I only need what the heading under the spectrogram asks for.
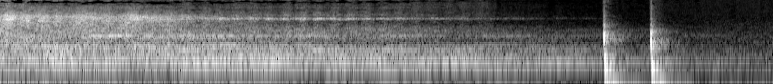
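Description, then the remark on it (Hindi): A secretary knocks twice on an office door, two sharp, distinct knocks in quick succession after a sustained rumbling ambient drone fades away. “तभी मैंने एक नॉक सुनी और मुड़कर देखा तो मेरी सेक्रेटरी खड़ी थी”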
